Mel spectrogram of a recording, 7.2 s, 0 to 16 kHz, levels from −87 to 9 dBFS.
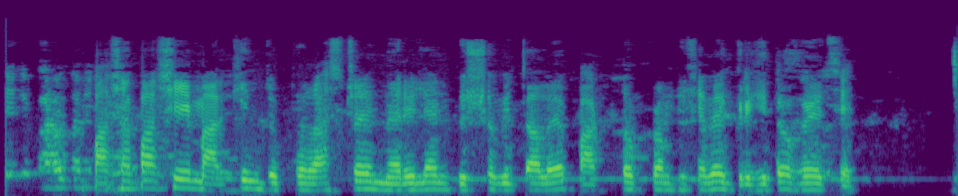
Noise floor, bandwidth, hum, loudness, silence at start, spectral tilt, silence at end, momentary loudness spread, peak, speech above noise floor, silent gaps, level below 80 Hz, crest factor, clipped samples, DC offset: -59 dBFS; 8 kHz; none; -17 LUFS; 0.05 s; -5 dB/octave; 0 s; 6 LU; -2 dBFS; 42 dB; none; -60 dBFS; 16 dB; under 0.1%; under 0.1%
